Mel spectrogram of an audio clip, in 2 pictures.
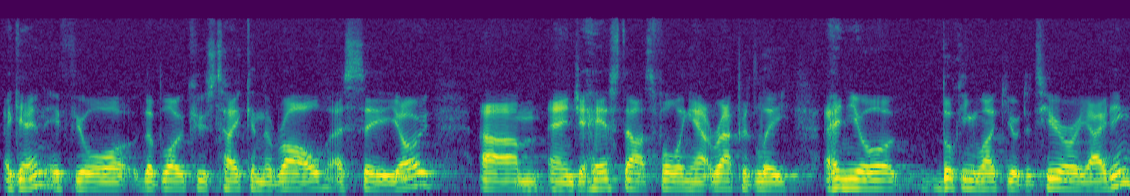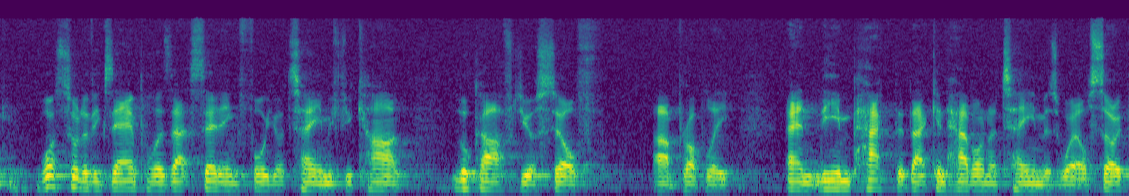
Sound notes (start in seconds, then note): none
